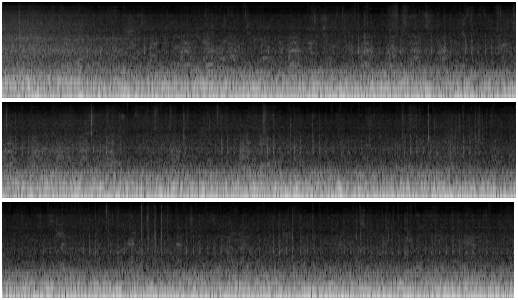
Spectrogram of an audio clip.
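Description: Aircraft wheels rumble and thump over the runway.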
